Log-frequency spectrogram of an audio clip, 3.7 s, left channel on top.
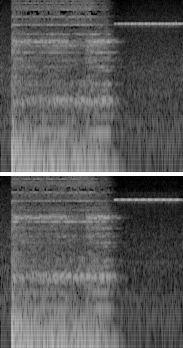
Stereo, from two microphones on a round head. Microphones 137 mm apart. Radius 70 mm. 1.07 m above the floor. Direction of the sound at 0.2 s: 5° right (ahead or behind).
